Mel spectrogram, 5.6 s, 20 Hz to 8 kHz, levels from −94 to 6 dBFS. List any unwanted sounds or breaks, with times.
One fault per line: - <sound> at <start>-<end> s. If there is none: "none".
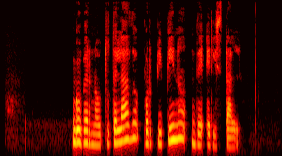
none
